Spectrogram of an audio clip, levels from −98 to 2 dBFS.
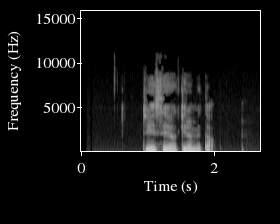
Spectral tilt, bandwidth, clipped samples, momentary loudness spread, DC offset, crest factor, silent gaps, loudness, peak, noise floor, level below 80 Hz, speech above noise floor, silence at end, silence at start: -6.5 dB/octave; 9.8 kHz; under 0.1%; 10 LU; under 0.1%; 18 dB; none; -28 LUFS; -12 dBFS; -68 dBFS; -74 dBFS; 42 dB; 0.25 s; 0.95 s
